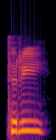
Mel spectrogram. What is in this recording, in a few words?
"3", Slovak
